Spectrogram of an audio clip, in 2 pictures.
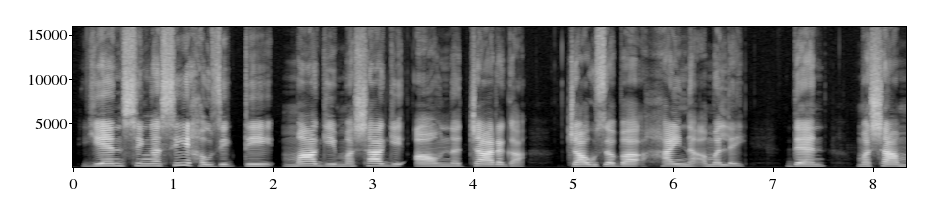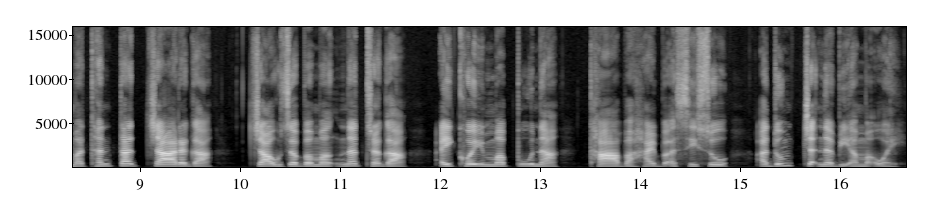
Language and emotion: Manipuri, neutral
